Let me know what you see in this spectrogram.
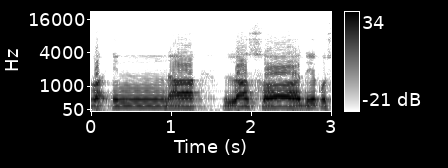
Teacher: صاد کو موٹا پڑھنا ہے 2 حرکتیں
